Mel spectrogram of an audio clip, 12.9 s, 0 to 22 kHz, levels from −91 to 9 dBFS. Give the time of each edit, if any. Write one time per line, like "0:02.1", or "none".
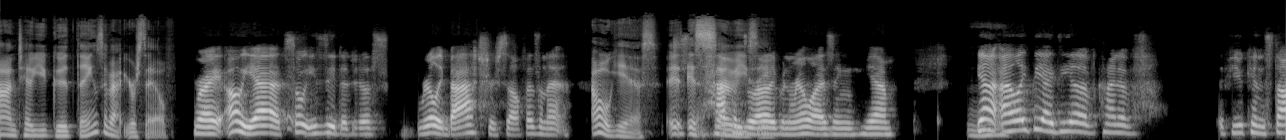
none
